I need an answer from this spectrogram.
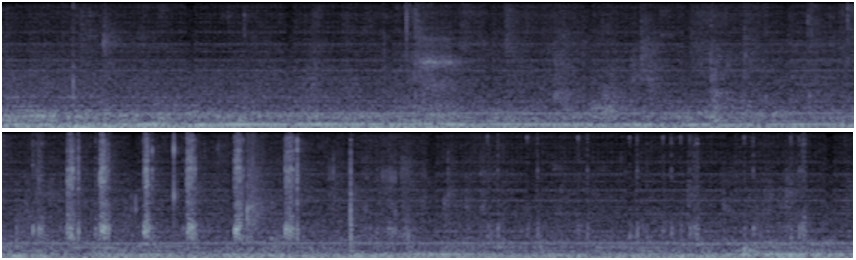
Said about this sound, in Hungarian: talán az volt a pillanat, lapozok.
